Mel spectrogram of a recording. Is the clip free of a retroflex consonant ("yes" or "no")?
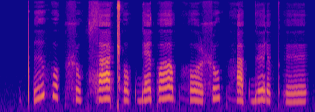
no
